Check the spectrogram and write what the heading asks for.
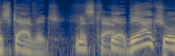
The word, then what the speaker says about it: Miscavige: wrote it's called ruthless with the correct pronunciation it's cabbage miss cabbage no miscavige miscap yeah the actual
